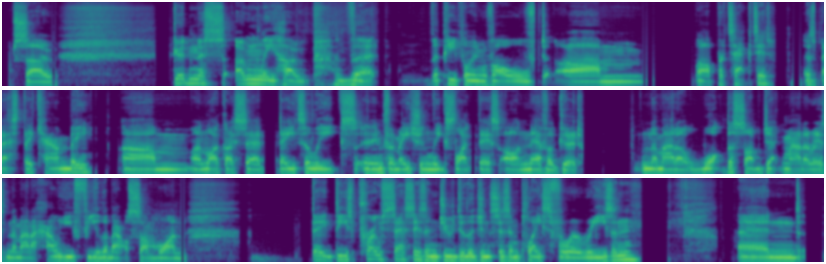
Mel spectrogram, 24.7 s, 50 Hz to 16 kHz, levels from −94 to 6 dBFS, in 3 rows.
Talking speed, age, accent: 140 wpm, 20-39, British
